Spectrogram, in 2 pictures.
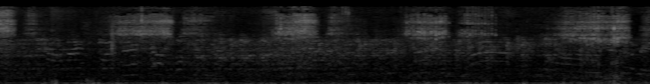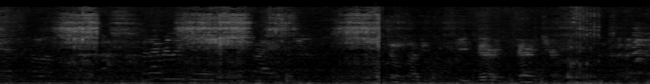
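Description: A sleeping Great Pyrenees snores in deep, rumbling, uneven breaths, with what may be voices in the background.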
